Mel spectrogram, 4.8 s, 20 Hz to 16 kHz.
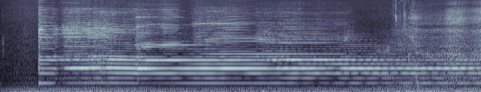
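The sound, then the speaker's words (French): A spinning six-string instrument about 30 cm in size, with six guitar pegs and a central mast, is turned while played with a bow, giving a sustained, rich harmonic tone. It starts abruptly and drones steadily at moderate loudness with a slight wavering, and no voices are heard. “Donc je le fais tourner, j'ai un archer dans la main.”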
